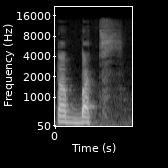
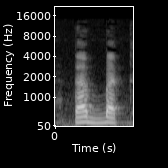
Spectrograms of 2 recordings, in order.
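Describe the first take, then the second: First: The final t is released with a strong hiss. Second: The final t stops with only a slight breath. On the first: The speaker calls it wrong. "Dia bukannya tabats" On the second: The speaker calls it right. "Dia tabat"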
